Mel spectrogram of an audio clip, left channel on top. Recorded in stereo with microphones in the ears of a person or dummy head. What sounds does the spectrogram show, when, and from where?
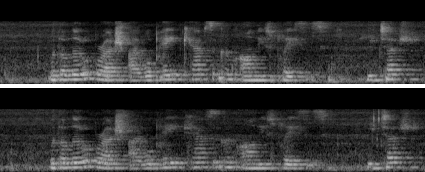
0.5 s a woman speaking: 10° right (ahead or behind), 1.0 m; by 4.2 s 60° left (ahead or behind), 2.0 m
